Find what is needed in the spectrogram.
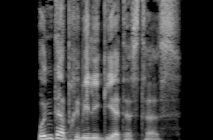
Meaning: strong/mixed nominative/accusative neuter singular superlative degree of unterprivilegiert
- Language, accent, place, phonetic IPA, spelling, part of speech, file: German, Germany, Berlin, [ˈʊntɐpʁivileˌɡiːɐ̯təstəs], unterprivilegiertestes, adjective, De-unterprivilegiertestes.ogg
